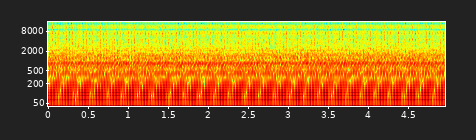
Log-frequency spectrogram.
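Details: Teande 4200 psi pressure washer, Rato 209 cc Honda-clone single-cylinder engine, running with water connected after an obstruction near the flywheel was cleared and cleaned: rapid, steady chatter with no misses, surging or scraping; normal running.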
